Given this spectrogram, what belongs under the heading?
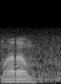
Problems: background sounds at intervals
